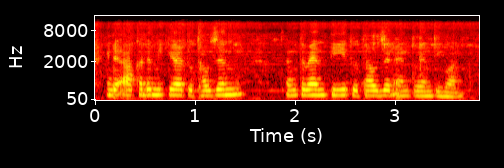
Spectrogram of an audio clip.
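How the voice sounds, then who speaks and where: Over noticeable background noise, a woman with an Indonesian accent talks at a fairly high pitch with fairly even intonation. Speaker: student presenting thesis proposal. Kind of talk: academic presentation. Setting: video call. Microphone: video call.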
